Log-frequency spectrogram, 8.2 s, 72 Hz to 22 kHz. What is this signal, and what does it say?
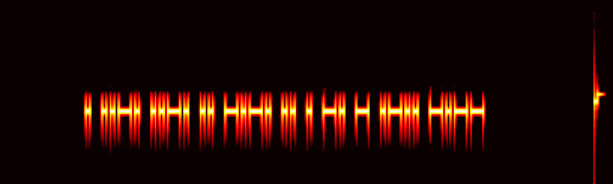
Morse code, heard as a keyed tone, about 21 wpm, 700 Hz. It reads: EFFICIENTLY
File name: practice / 22wpm / Eleven Letter Words - 22wpm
